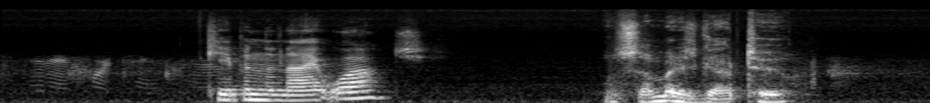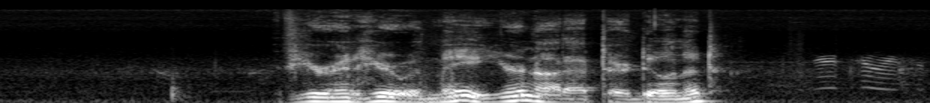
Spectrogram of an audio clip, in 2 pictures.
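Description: An elderly man speaks in a low, rough voice.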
